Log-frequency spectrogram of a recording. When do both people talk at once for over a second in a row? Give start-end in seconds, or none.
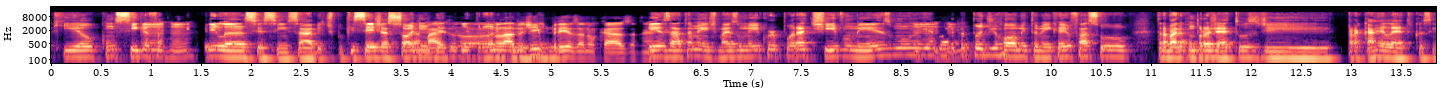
3.6-5.1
